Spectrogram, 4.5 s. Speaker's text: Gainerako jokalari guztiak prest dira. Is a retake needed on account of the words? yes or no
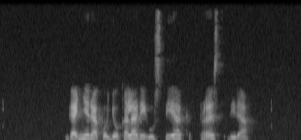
no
